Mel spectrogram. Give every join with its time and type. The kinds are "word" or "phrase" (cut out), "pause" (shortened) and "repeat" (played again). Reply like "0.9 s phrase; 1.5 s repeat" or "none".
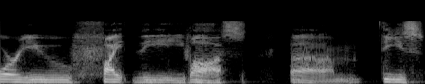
1.9 s word; 2.7 s word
